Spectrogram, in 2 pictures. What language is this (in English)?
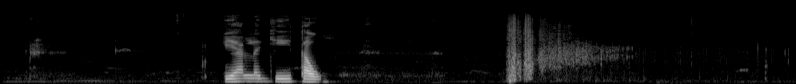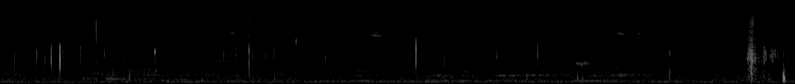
Wolof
